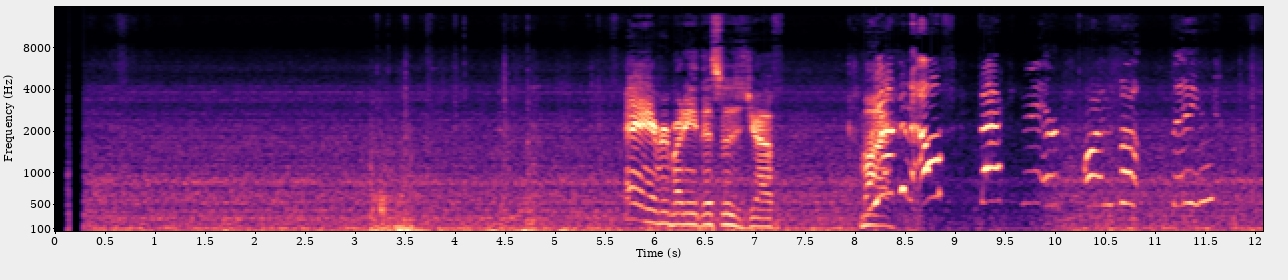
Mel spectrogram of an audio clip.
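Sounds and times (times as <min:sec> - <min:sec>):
road and engine noise in car cabin: 0:00.3 - 0:12.0
man talking: 0:05.7 - 0:07.3.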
